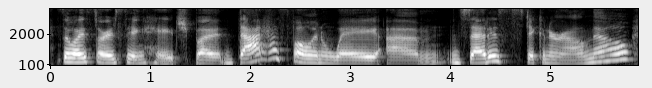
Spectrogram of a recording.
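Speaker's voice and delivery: ordinary talk, nothing marked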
